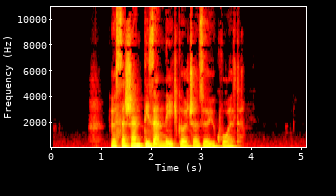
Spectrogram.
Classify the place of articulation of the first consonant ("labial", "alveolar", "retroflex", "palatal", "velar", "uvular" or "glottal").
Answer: alveolar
